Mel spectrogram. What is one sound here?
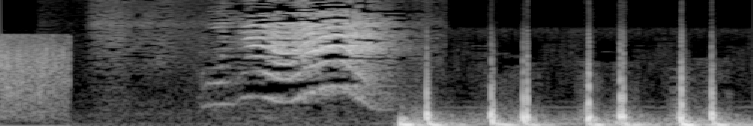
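A middle-aged woman speaks loudly and with animation.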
